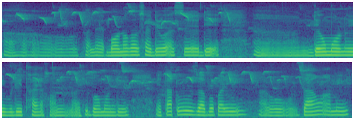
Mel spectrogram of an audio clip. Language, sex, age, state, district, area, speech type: Assamese, female, 45-60, Assam, Udalguri, rural, spontaneous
